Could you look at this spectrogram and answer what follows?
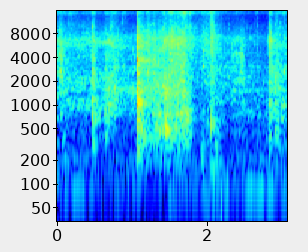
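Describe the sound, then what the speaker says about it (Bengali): Potatoes and chicken pieces stirred together in a pan, with a quiet sizzle broken by several sharp scrapes and clinks of a spoon against metal, close but soft, no voices. "এখন আলু আর মাংসটা মিশিয়ে নেব।"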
